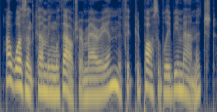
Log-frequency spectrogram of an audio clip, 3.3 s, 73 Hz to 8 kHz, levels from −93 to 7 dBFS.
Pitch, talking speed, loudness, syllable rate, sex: 175 Hz, 220 wpm, -20 LUFS, 6.0 syllables/s, female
